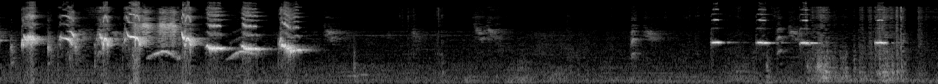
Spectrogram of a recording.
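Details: Greater green leafbird song with rich mimicked phrases, used to prompt lazy birds to sing: a fast series of loud, bright notes sweeping downward, then a quiet gap and a few short clear whistles with a rustling burst.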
